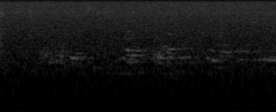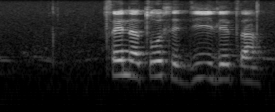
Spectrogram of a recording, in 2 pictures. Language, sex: Southern Sotho, female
